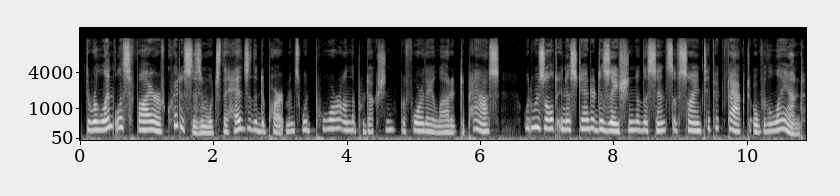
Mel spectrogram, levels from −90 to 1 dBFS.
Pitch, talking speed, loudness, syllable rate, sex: 230 Hz, 200 wpm, -21 LUFS, 5.6 syllables/s, female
